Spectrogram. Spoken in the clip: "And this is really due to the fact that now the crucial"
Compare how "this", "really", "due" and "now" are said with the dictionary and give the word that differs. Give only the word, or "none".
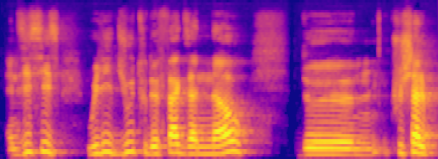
really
